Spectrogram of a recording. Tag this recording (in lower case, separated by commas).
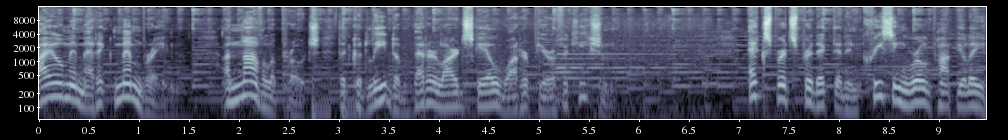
music, speech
